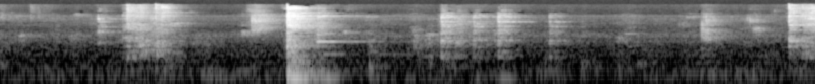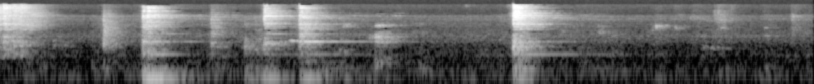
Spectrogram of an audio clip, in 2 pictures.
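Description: Chopsticks and a spoon clinking and tapping against bowls and plates at a meal: irregular light clinks, a few with a short ringing tone, the sharpest about one and a half seconds in and again near the end.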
